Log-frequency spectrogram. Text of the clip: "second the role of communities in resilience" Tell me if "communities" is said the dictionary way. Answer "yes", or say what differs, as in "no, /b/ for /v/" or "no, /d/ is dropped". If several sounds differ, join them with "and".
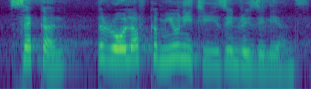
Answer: yes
